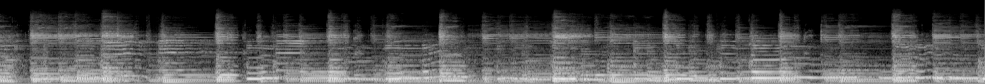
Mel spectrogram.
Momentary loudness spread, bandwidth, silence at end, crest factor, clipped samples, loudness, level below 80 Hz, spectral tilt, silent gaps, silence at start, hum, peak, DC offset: 6 LU; 12 kHz; 0 s; 12 dB; under 0.1%; -13 LUFS; -44 dBFS; -6.5 dB/octave; none; 0 s; none; 0 dBFS; 2%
